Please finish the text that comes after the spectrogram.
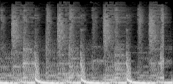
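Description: Choppy, gated synth stabs in a techno mix, pulsing in a steady rhythm over a deep, full-bodied low end, loud and dense with no voices, cutting off sharply at the end.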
